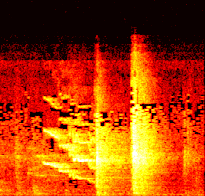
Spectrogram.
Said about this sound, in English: Close the door. I don't want your dad coming in.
